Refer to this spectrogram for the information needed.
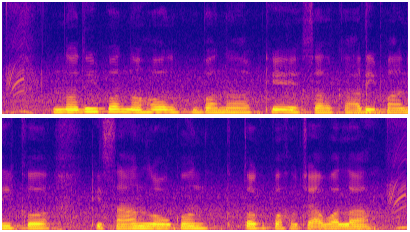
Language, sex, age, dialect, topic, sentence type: Bhojpuri, male, 18-24, Western, agriculture, statement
